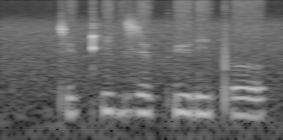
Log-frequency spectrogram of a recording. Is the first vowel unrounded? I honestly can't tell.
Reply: no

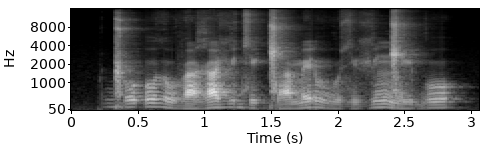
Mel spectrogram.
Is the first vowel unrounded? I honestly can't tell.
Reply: no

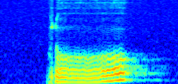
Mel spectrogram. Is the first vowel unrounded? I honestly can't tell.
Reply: no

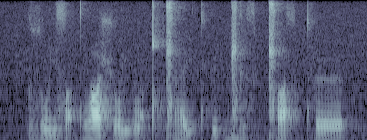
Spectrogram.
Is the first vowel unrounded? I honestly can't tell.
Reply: no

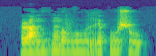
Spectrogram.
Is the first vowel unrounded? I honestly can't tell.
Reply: yes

